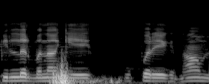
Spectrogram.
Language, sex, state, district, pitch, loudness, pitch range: Hindi, male, Rajasthan, Bikaner, 155 Hz, -23 LUFS, 150-165 Hz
